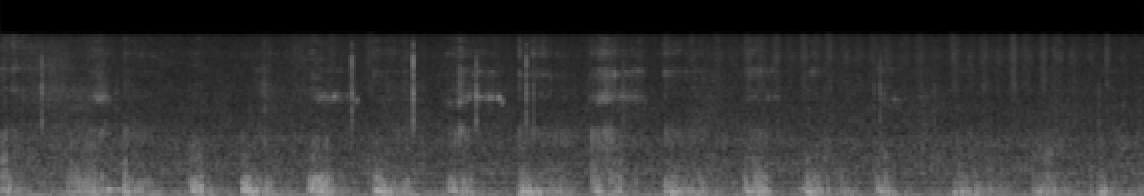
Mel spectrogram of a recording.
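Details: Pet cat Legend purring particularly loudly; even, low throbbing pulses roughly twice per second run through the whole stretch, with faint higher clicks above.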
